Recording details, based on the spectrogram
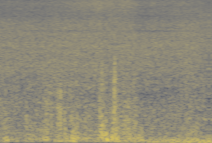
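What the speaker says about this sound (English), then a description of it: "We have big swells coming in." Big ocean swells roll in on an open-ocean beach, a steady roar of surf with broader wave crashes swelling around the middle, mixed with wind buffeting the microphone, no voices.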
